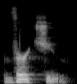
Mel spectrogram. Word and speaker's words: virtue: word what's the pronunciation you see Tu e as the second syllable so the t is pronounced CH like chicken so what's the pronunciation that's right virtue what is a virtue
